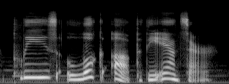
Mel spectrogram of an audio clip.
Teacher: Stress on up, not look.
